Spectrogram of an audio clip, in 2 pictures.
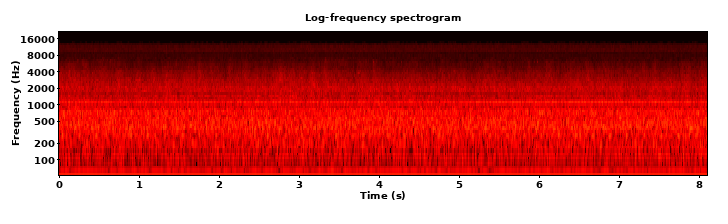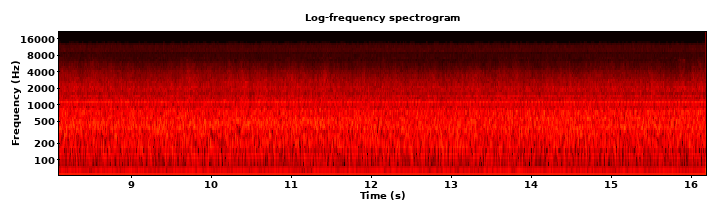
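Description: Freight cars rolling past at a steady speed: a continuous rumble of steel wheels on rail, with a steady high thin tone held over it.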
